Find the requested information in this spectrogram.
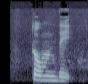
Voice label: "tomde", Mooré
